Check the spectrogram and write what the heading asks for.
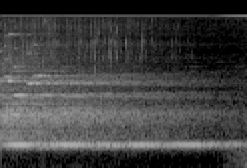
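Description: A single sustained, bell-like tone from the background score, held at one pitch with faint higher overtones and fading out at the very end.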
